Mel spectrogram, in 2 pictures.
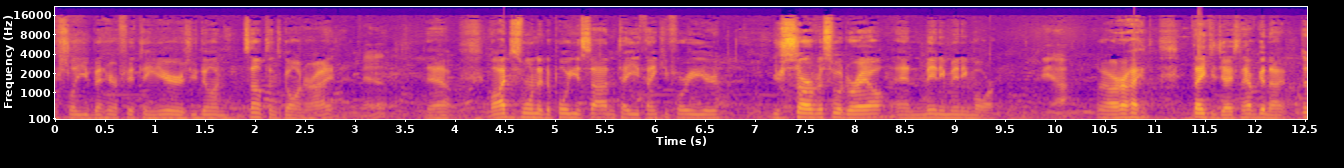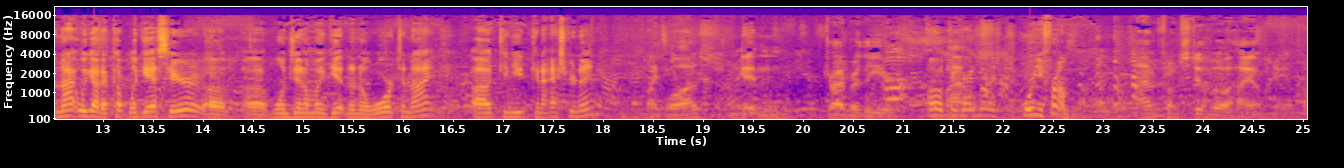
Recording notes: A very special episode recorded live at our TeamRoehl Annual Awards Banquet! Talk to honorees, guests and volunteers at Roehl's signature event.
